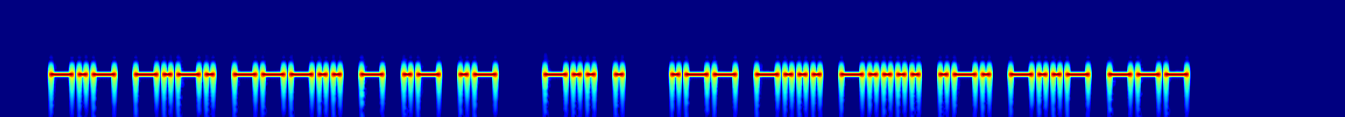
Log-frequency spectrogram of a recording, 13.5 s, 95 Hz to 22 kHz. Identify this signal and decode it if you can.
Morse code, heard as a keyed tone, about 17 wpm, 700 Hz. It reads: KC8TAA DE WB6RXO
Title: USA Callsign DE Callsign - 6 Characters - 17wpm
